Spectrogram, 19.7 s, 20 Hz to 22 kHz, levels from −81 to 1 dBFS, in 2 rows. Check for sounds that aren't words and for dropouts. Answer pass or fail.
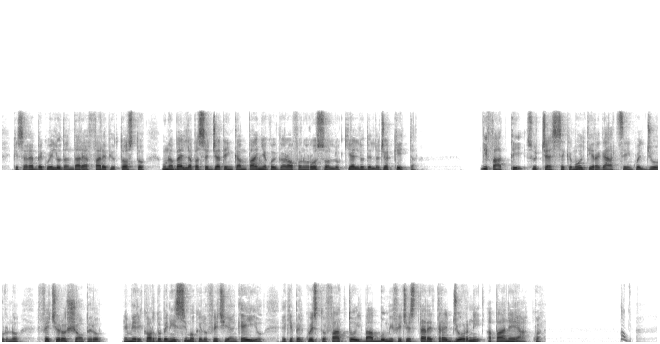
fail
